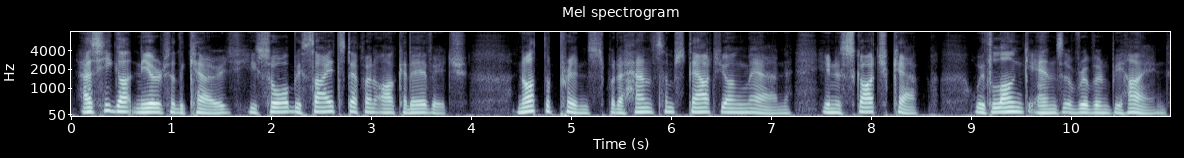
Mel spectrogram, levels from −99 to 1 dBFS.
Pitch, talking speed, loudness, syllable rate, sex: 140 Hz, 170 wpm, -18 LUFS, 4.8 syllables/s, male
